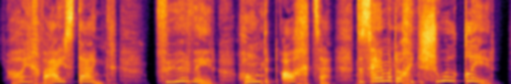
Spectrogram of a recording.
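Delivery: put-on high-pitched, know-it-all child's retort; irritated retort. Amy telling Patrick she already knows the number, irritated. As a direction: brush off the needless reminder.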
